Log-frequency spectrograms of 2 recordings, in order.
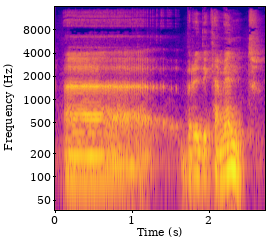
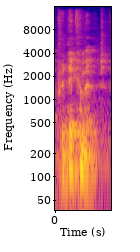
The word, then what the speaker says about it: predicament: Egyptian students, like, they might stress the wrong syllables, and they might say predicament or something like that when it's predicament.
